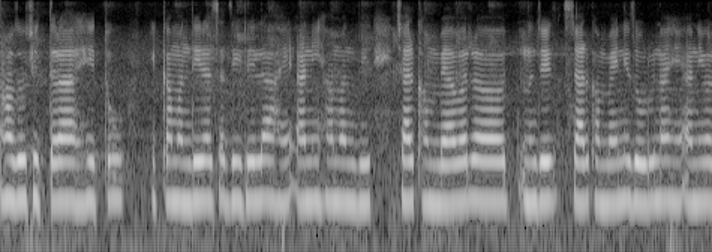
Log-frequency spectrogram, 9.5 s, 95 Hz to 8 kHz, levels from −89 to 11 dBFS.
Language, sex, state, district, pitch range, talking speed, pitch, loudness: Marathi, male, Maharashtra, Chandrapur, 230-235 Hz, 130 wpm, 230 Hz, -15 LUFS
